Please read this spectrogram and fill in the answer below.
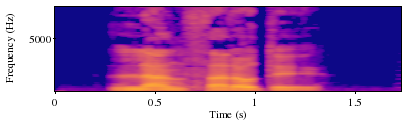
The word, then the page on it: Lanzarote: espagnol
